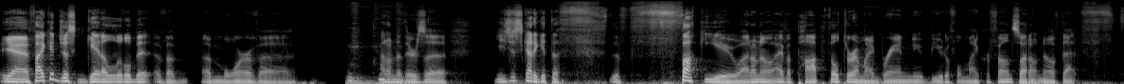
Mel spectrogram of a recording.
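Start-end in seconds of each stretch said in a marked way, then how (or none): 6.1-7.4 harsh, punchy, aggressive, forceful delivery. Redoing a joking retort to the other speaker: aggressive. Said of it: "That was aggressive".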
